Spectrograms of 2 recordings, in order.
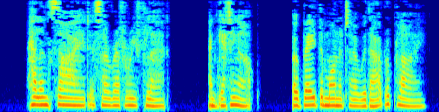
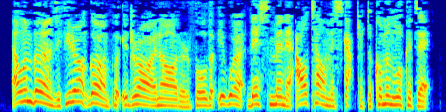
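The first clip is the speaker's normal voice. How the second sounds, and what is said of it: Strong Cumberland accent. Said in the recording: “exclaiming in a strong Cumberland accent”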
